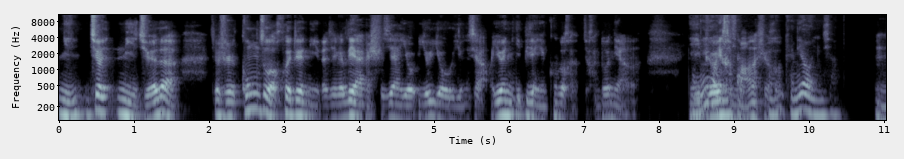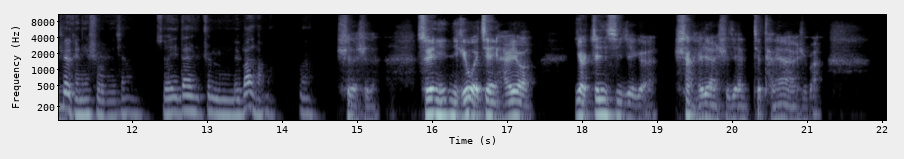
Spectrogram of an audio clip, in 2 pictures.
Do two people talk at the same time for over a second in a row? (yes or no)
yes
